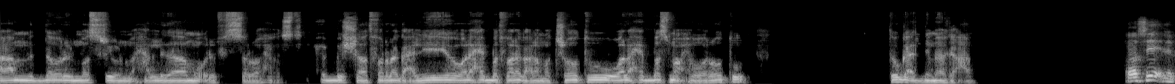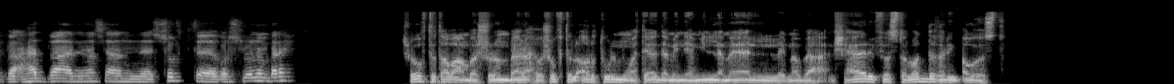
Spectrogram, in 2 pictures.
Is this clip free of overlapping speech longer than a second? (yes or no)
yes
